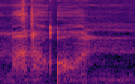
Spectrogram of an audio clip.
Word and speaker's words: Manahoana: Hello, in English we'd say Manahoana, but it's pronounced Manaon.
